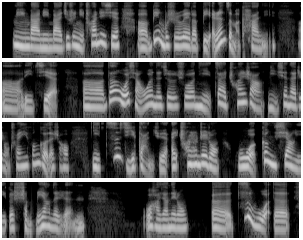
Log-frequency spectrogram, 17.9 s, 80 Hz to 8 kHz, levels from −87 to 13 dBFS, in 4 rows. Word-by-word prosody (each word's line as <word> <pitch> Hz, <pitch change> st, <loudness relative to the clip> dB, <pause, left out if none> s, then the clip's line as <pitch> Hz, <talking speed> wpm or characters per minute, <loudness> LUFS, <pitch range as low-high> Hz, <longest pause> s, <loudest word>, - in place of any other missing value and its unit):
明 220 Hz, -3 st, +5 dB
白， 195 Hz, -2 st, +4 dB
明 185 Hz, 0 st, 0 dB
白， 185 Hz, -1 st, +2 dB
就 225 Hz, +5 st, -2 dB
是 235 Hz, -, -1 dB
你 200 Hz, -5 st, +2 dB
穿 265 Hz, +1 st, +2 dB
这 285 Hz, -, +4 dB
些， 235 Hz, -1 st, +2 dB, 0.2 s
呃， 185 Hz, 0 st, +1 dB
并 350 Hz, -3 st, +2 dB
不 225 Hz, -, +3 dB
是 220 Hz, -1 st, -1 dB
为 220 Hz, -1 st, +4 dB
了 190 Hz, -, 0 dB
别 175 Hz, -2 st, -3 dB
人 285 Hz, -, +5 dB
怎 -, -, 0 dB
么 -, -, -6 dB
看 180 Hz, -4 st, -4 dB
你， 225 Hz, -, -11 dB, 0.3 s
呃， 175 Hz, -2 st, -5 dB
理 165 Hz, 0 st, -5 dB
解。 185 Hz, 0 st, 0 dB, 0.3 s
呃， 200 Hz, -1 st, +1 dB
但 375 Hz, +6 st, +3 dB
我 275 Hz, -2 st, +6 dB
想 300 Hz, -10 st, -5 dB
问 245 Hz, +1 st, +1 dB
的 225 Hz, 0 st, +1 dB
就 225 Hz, 0 st, -3 dB
是 215 Hz, -, -4 dB
说， 230 Hz, +1 st, -1 dB
你 210 Hz, -7 st, 0 dB
在 275 Hz, -4 st, +1 dB
穿 290 Hz, +6 st, -1 dB
上 250 Hz, -, -3 dB
你 185 Hz, -5 st, -8 dB
现 240 Hz, -, -3 dB
在 220 Hz, -, +1 dB
这 205 Hz, -, -7 dB
种 180 Hz, -, -10 dB
穿 215 Hz, -1 st, -3 dB
衣 225 Hz, -, 0 dB
风 265 Hz, +4 st, -3 dB
格 220 Hz, -7 st, +1 dB
的 -, -, -4 dB
时 195 Hz, -1 st, -12 dB
候， 195 Hz, -1 st, -5 dB, 0.3 s
你 200 Hz, -2 st, +1 dB
自 440 Hz, -, -8 dB
己 190 Hz, -, -1 dB
感 190 Hz, -, -5 dB
觉， 165 Hz, -, -3 dB
诶， 200 Hz, +1 st, +2 dB
穿 255 Hz, 0 st, +1 dB
上 255 Hz, -, +5 dB
这 255 Hz, 0 st, +5 dB
种 185 Hz, -6 st, +1 dB, 0.2 s
我 210 Hz, +1 st, +4 dB
更 325 Hz, -8 st, +4 dB
像 230 Hz, -2 st, +1 dB
一 160 Hz, -1 st, -7 dB
个 185 Hz, -, -2 dB
什 180 Hz, -, -6 dB
么 170 Hz, -, -6 dB
样 220 Hz, -1 st, +2 dB
的 180 Hz, -, -1 dB
人？ 95 Hz, -, -6 dB, 0.8 s
我 -, -, +1 dB
好 200 Hz, -3 st, -1 dB
像 185 Hz, 0 st, +1 dB
那 195 Hz, -, +2 dB
种 185 Hz, +1 st, -1 dB, 0.3 s
呃， 180 Hz, -3 st, +1 dB
自 455 Hz, 0 st, +3 dB
我 210 Hz, -, +2 dB
的， 165 Hz, -1 st, 0 dB
210 Hz, 265 characters per minute, -20 LUFS, 185-240 Hz, 0.8 s, 我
